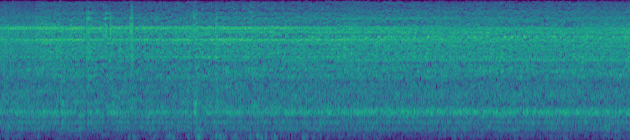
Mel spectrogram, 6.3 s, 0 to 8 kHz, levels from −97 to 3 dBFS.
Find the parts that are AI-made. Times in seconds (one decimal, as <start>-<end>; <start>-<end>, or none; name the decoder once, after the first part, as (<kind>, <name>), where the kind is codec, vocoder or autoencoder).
0.0-6.3 (vocoder, Vocos)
